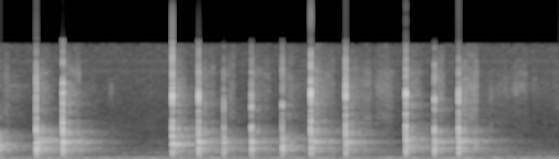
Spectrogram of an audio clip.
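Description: Chalk writing on a blackboard: a quick, irregular run of short taps and scratches as the symbols are written, over a steady low room hum.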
